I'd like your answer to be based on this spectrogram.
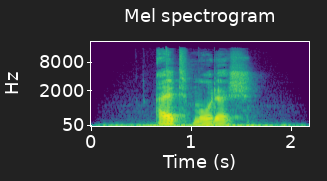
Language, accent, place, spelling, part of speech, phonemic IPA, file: German, Germany, Berlin, altmodisch, adjective, /ˈaltˌmoːdɪʃ/, De-altmodisch.ogg
- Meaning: 1. outdated, old-fashioned, antiquated, outmoded, old-timey 2. obsolete 3. vintage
